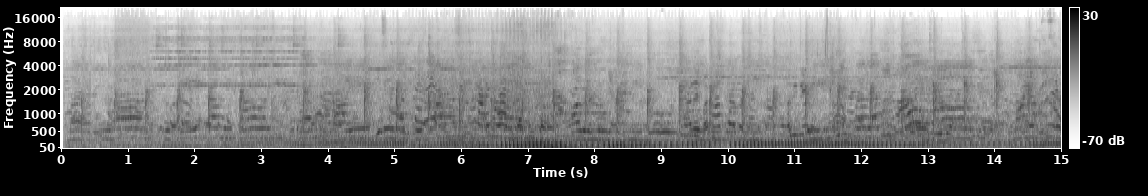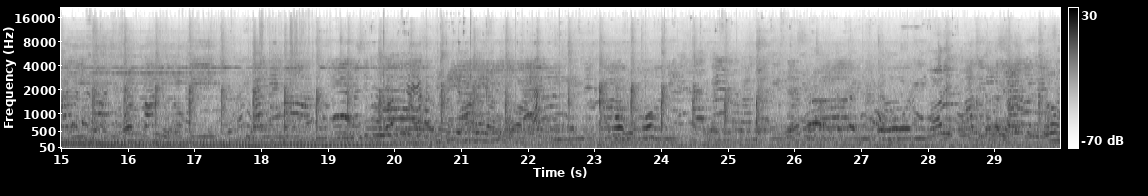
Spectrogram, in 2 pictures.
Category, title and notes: Soundscapes > Urban
Sound recorded in India where I explore the loudness produced by human activity, machines and environments in relation with society, religion and traditional culture.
